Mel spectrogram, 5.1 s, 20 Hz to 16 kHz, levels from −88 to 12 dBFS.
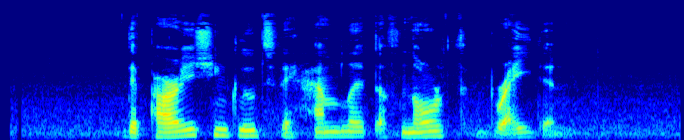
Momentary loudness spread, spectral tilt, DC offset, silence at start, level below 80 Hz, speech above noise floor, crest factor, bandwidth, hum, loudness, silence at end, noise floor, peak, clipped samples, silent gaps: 16 LU; -5 dB/octave; under 0.1%; 0.95 s; -76 dBFS; 30 dB; 24 dB; 11.5 kHz; none; -30 LUFS; 0.95 s; -60 dBFS; -8 dBFS; under 0.1%; none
